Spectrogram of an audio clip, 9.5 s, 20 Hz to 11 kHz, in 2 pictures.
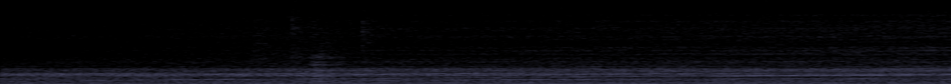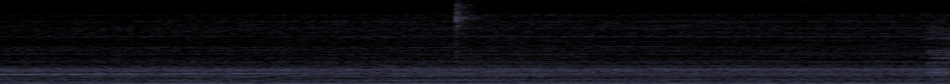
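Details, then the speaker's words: IBM 0665 MFM hard disk owned since the 1980s, powered on after a clean shutdown: soft whir climbing smoothly in pitch as the platters spin up, no scraping or clicking; healthy spin-up. "and drive has started up beautifully okay that's it diary uh i hope you agree that this is one hell of a drive"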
